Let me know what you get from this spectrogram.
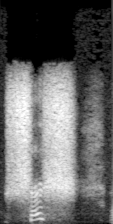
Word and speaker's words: Shush: C'est Sush, pardon, je le prononce mal encore. Shush alors ça s'écrit S-H-U-S-H. Point d'exclamation.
